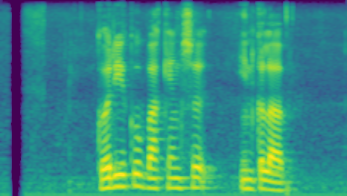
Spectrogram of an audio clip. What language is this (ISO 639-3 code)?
nep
